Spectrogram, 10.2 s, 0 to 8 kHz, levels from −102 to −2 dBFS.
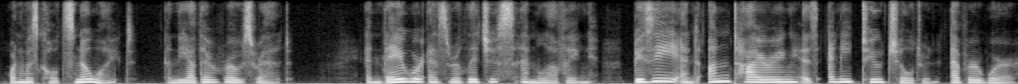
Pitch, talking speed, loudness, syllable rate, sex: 215 Hz, 155 wpm, -19 LUFS, 4.8 syllables/s, female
